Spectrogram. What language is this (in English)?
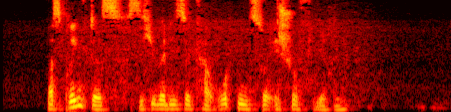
German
